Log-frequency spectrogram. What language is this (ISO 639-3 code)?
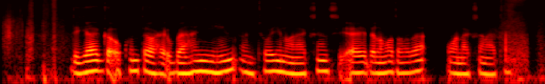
som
